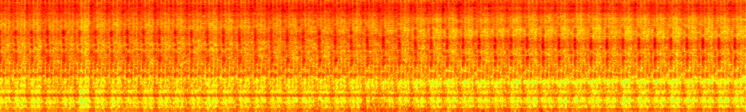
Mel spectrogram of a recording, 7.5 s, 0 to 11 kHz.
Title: Nissan Urvan Estate ZD30 E25 rough idle and white smoke loss compression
